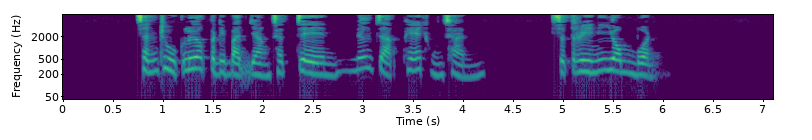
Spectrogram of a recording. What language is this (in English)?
Thai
